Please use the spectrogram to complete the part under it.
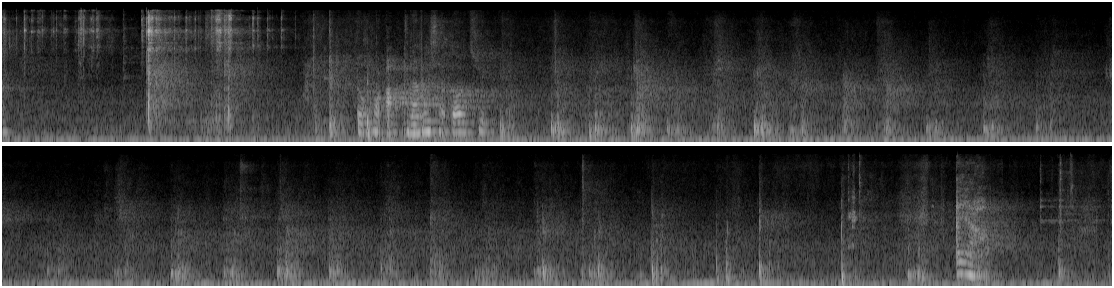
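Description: A young woman speaks close to a phone's microphone.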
